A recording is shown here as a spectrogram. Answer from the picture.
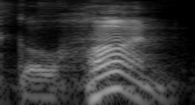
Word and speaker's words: Gohan: It's Gohan.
